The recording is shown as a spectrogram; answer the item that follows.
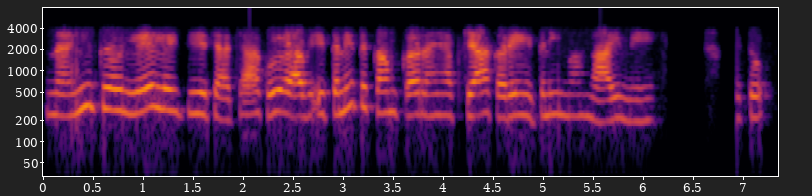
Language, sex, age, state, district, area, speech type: Hindi, female, 30-45, Uttar Pradesh, Prayagraj, urban, conversation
